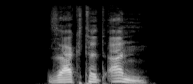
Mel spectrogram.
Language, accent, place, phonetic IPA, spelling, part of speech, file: German, Germany, Berlin, [ˌzaːktət ˈan], sagtet an, verb, De-sagtet an.ogg
- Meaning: inflection of ansagen: 1. second-person plural preterite 2. second-person plural subjunctive II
